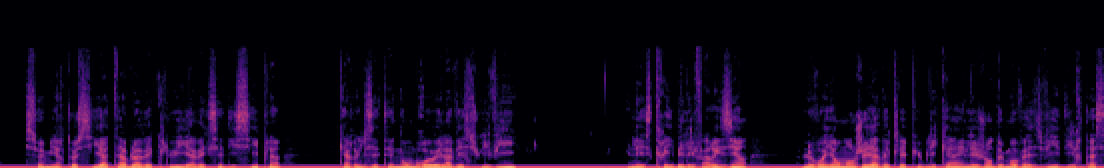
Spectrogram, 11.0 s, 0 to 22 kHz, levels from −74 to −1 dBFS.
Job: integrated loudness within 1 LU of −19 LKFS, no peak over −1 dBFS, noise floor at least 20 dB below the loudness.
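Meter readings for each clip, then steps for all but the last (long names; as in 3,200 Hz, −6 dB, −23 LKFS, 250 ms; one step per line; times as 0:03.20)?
mains hum 50 Hz; hum harmonics up to 250 Hz; level of the hum −19 dBFS; integrated loudness −20.5 LKFS; sample peak −5.0 dBFS; target loudness −19.0 LKFS
→ hum removal 50 Hz, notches 5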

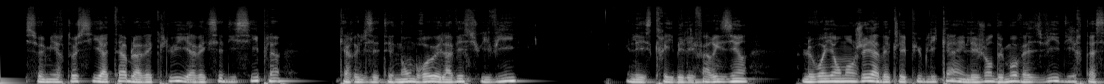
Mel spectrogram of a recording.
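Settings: mains hum none found; integrated loudness −22.0 LKFS; sample peak −7.0 dBFS; target loudness −19.0 LKFS
→ level +3 dB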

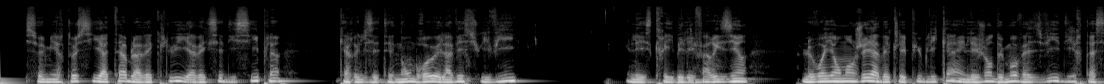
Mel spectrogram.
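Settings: integrated loudness −19.0 LKFS; sample peak −4.0 dBFS; background noise floor −72 dBFS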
